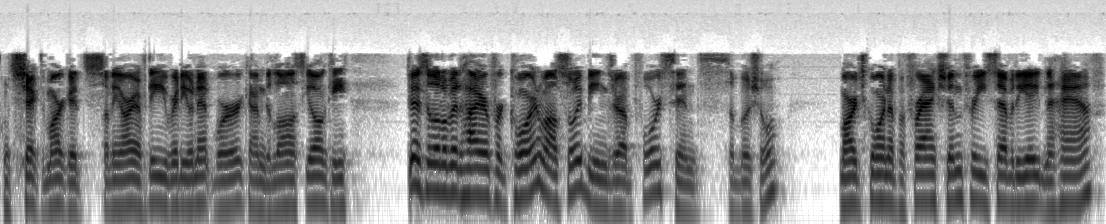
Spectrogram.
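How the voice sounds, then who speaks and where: A male radio market reporter with a medium-pitched voice reads out prices like stock quotes. His delivery is clipped and list-like, figure after figure. The sound is slightly dull. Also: normal speed.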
